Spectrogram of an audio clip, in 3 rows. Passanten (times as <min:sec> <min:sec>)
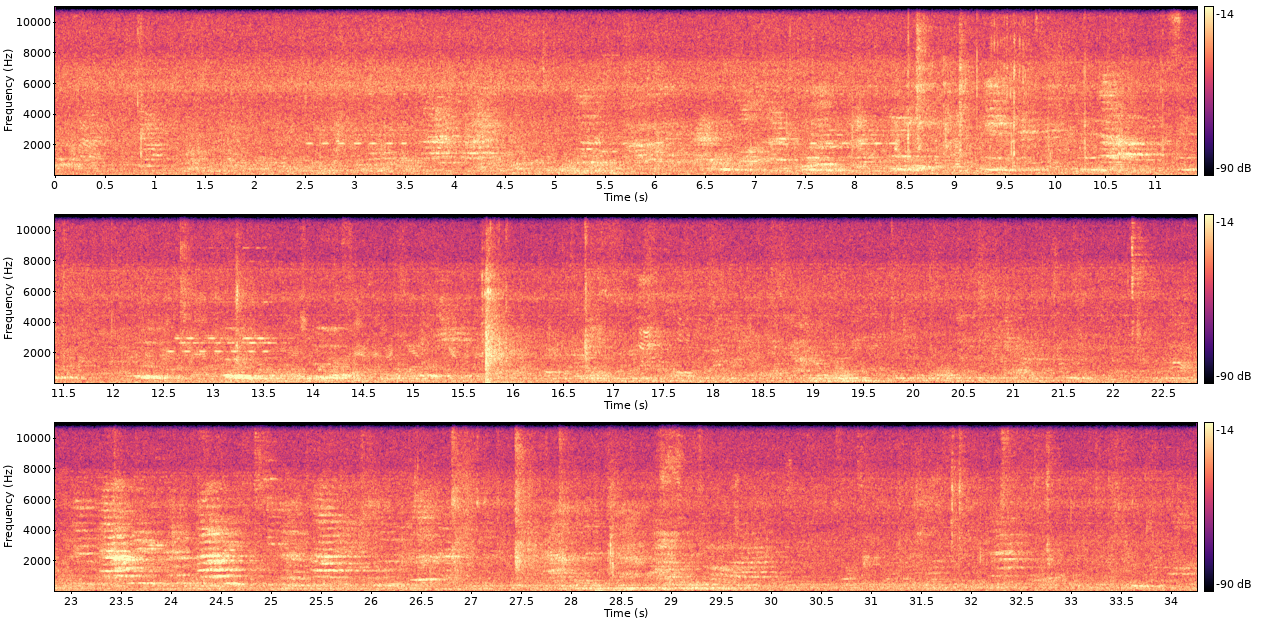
0:00.5 0:16.3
